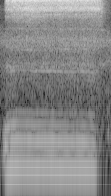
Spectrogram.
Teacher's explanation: suele ser una fricativa alveolar sonora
